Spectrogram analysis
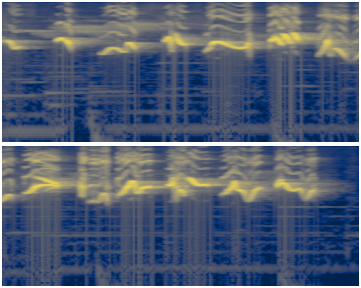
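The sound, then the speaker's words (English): Rose-breasted grosbeak calling during spring migration in Wisconsin: many bright, whistled, warbling notes in quick, repeated phrases, loud and clear throughout with no talk. “That is the call of a rose-breasted grosbeak, courtesy of the Cornell Lab of Ornithology.”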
